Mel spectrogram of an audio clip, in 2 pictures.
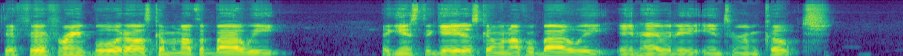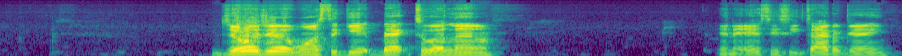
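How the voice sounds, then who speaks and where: Male American sports co-host, mid-range voice, animated delivery for college football matchup previews. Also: mid-range voice, normal speed, pauses often.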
